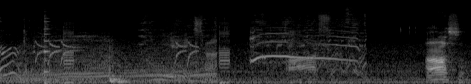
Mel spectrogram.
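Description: Arcade game sound effects zap and whoosh.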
